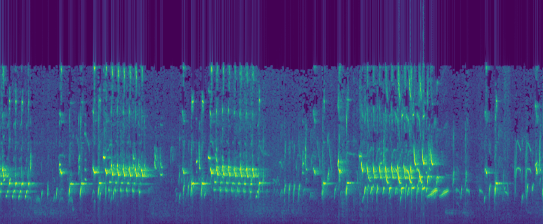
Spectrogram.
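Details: Complex, musical song of a European goldfinch used to stimulate other songbirds, from a recording that also features canaries and mules: long twittering phrases with fast buzzy trills, broken by brief gaps, repeated several times.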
